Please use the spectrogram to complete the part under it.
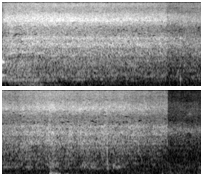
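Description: Ground spice paste hits hot oil in a pan used for frying eggplant, releasing a loud, broad steamy hiss that eases slightly midway and then drops off sharply.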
